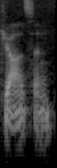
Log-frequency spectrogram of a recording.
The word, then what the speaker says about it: Johnson: It's pronounced Hansen. It's German. no, it's pronounced Johnson.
